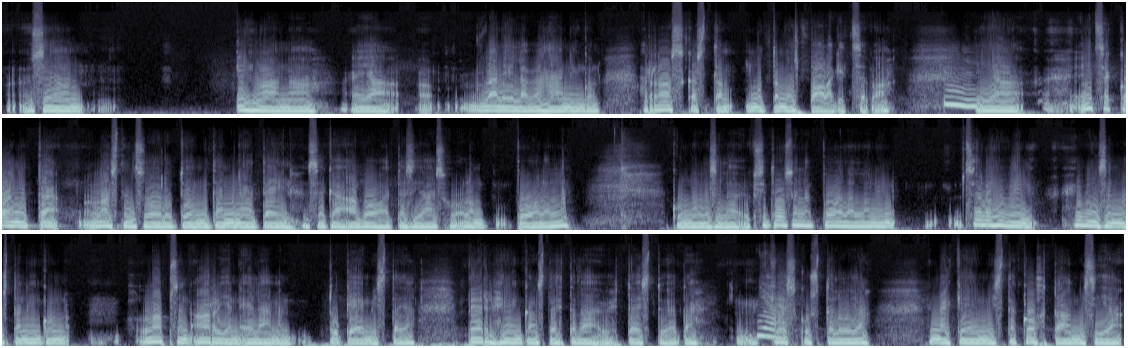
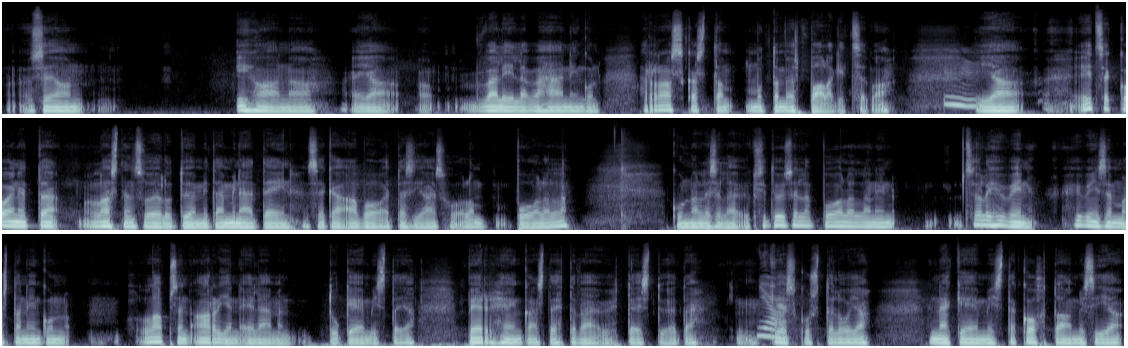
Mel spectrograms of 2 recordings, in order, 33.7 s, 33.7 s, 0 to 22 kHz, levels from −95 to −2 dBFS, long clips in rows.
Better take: second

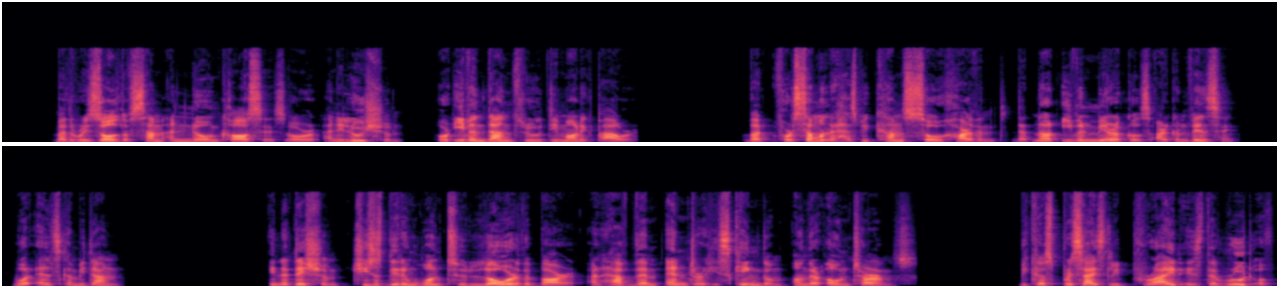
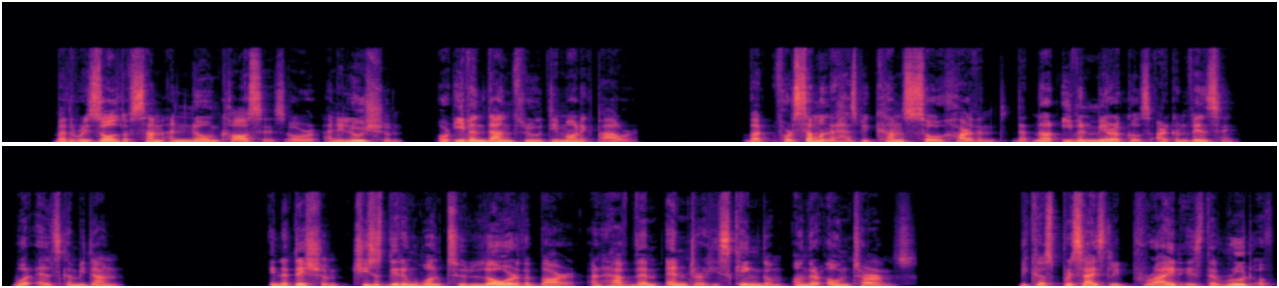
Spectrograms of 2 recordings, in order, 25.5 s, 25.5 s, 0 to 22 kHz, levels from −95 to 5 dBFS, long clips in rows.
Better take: second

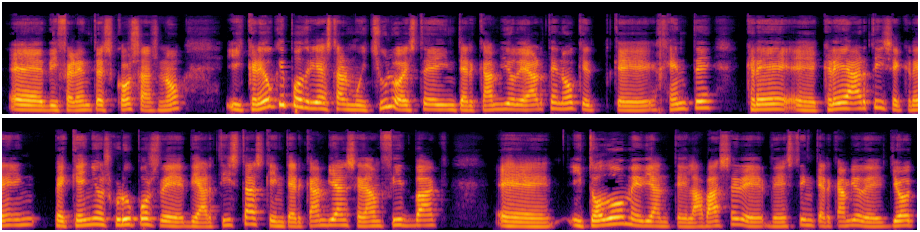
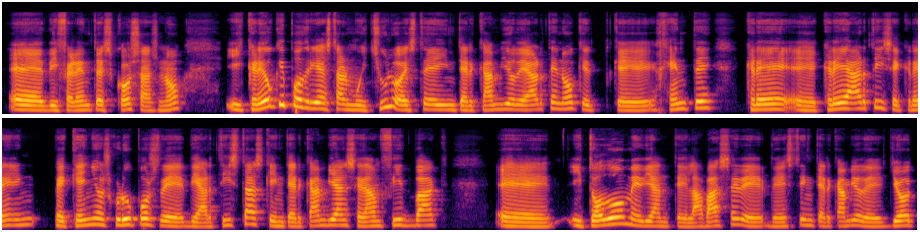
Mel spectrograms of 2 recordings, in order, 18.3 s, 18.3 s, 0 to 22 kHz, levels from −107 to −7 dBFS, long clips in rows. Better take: second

